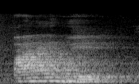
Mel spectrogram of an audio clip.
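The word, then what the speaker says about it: Baihui: Jadi kalau bahasa Cina itu T dibaca D, daicu, sandico, kemudian B dibaca P, Pai Hui. Tulisannya Pai Hui, bacanya Pai Hui.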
